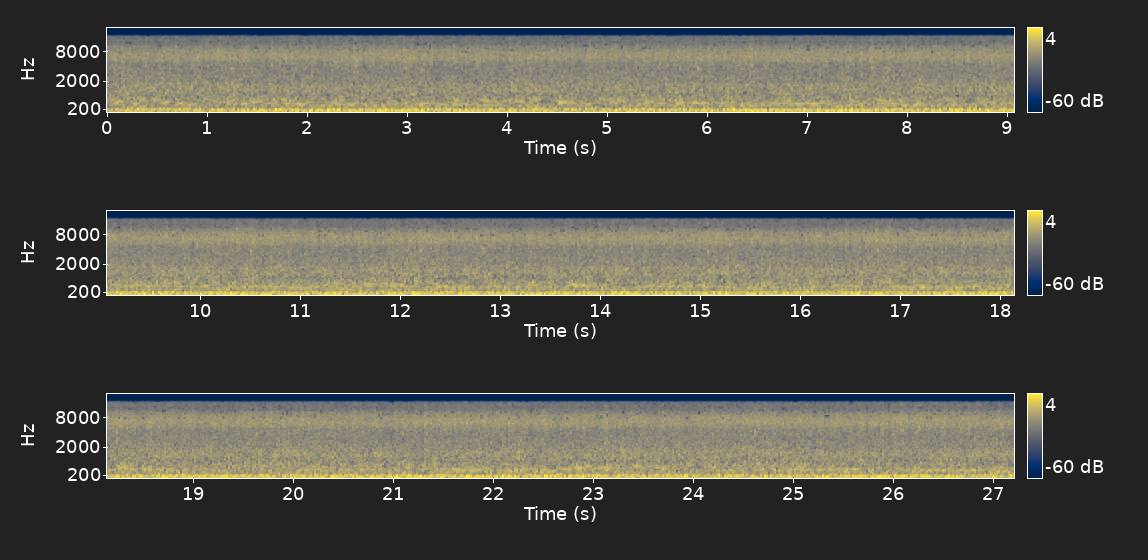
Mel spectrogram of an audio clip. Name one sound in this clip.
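Twin propeller engines drone steadily as a small plane flies.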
